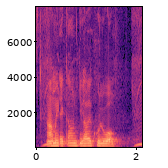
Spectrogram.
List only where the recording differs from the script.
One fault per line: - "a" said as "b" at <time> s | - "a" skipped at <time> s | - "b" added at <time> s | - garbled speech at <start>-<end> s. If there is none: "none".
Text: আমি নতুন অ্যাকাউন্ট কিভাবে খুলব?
- "নতুন" skipped at 0.4 s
